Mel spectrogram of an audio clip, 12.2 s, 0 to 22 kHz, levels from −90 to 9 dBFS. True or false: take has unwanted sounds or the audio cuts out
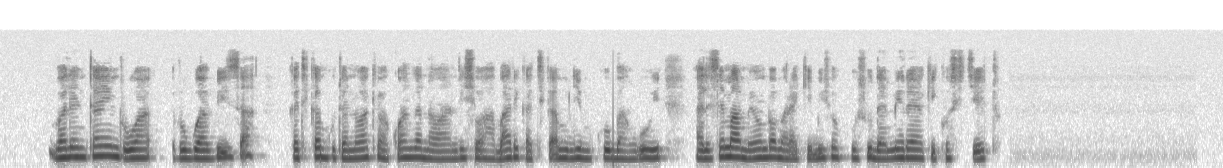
false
